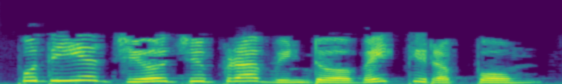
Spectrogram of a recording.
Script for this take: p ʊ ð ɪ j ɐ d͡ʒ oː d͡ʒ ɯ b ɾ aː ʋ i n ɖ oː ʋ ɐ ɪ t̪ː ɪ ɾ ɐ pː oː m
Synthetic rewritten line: p ʊ ð ɪ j ɐ d͡ʒ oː d͡ʒ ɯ b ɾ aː ʋ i ɳ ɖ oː ʋ ɐ ɪ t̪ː ɪ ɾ ɐ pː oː m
